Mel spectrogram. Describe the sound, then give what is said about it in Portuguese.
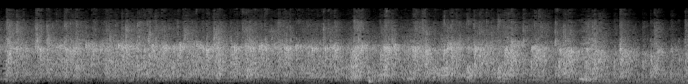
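Sustained applause from a large church audience clapping in praise of the Lord, dense and steady for several seconds with hundreds of overlapping claps, loud, with no clear voices above it. “E as palmas louvem o Senhor.”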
